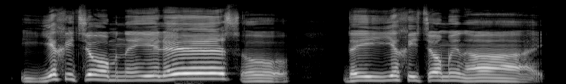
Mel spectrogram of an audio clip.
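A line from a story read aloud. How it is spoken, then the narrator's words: Angry muttered humming. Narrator (Russian): сердито мурлыкать под нос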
